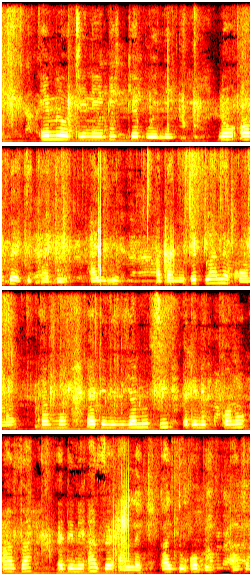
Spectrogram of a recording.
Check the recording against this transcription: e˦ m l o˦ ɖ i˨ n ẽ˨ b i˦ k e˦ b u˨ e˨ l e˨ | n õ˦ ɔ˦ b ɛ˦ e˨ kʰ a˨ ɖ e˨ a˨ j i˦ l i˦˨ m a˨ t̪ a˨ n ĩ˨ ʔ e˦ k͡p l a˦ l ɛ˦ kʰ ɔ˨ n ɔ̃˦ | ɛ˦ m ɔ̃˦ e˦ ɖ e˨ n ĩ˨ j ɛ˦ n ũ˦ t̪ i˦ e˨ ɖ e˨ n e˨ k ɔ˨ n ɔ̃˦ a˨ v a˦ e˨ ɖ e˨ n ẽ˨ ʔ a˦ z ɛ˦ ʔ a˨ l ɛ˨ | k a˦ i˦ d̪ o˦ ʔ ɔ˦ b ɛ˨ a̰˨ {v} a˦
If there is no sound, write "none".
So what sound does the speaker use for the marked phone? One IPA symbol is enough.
v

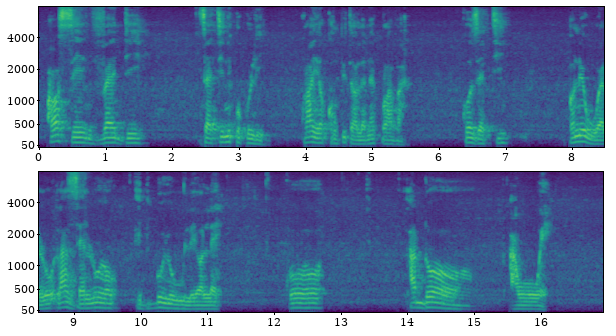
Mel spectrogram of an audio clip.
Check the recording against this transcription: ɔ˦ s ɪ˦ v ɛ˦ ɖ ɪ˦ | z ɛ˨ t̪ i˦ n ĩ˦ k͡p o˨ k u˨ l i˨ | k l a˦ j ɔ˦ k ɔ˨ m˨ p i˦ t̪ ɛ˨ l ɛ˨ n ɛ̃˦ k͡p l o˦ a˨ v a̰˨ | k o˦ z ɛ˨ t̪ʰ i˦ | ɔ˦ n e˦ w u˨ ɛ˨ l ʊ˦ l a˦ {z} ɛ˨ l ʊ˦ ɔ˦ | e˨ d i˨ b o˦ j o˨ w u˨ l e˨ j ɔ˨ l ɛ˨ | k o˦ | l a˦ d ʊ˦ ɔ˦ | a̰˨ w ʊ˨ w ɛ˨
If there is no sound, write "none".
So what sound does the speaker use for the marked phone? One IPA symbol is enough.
z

